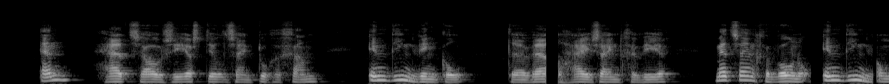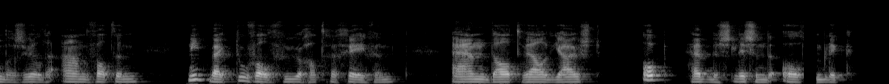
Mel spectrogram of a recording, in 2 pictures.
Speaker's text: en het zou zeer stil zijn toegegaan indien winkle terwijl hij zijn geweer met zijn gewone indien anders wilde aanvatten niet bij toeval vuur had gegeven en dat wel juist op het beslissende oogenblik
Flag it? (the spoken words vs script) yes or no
no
